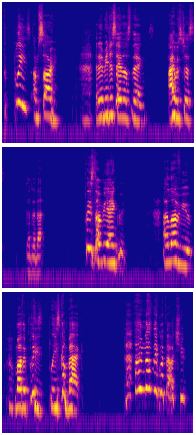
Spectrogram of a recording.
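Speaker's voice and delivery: high, tearful desperate pleading; beg, voice breaking; child pleading for her mother to come back; begging daughter. Acted. Rosa begs Mother to return.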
